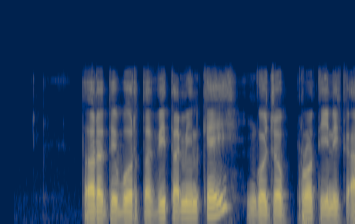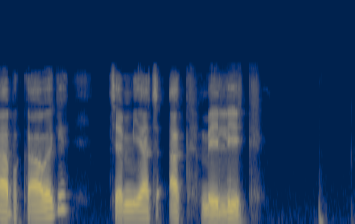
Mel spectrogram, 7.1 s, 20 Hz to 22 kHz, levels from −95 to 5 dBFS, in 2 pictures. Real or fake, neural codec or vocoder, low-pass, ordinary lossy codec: real; none; none; none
